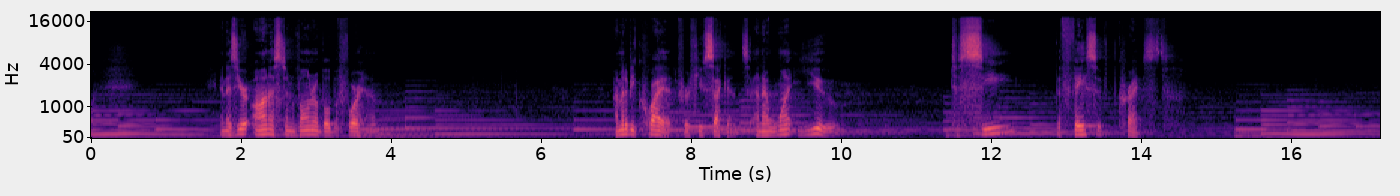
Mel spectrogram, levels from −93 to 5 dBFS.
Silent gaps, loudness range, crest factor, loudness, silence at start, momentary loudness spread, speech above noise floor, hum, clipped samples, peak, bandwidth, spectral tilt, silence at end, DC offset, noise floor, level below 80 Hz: none; 11 LU; 24 dB; -35 LUFS; 0 s; 23 LU; 32 dB; none; under 0.1%; -14 dBFS; 18 kHz; -4 dB/octave; 0 s; under 0.1%; -67 dBFS; -76 dBFS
